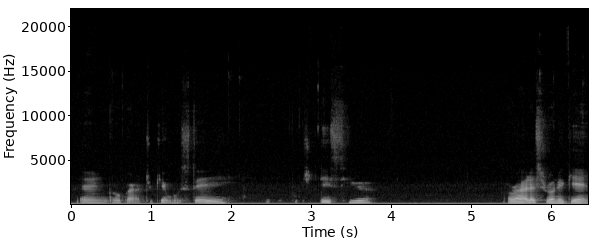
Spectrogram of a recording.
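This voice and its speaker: A man with a non-native accent talks at a very slow pace, leaving long, frequent pauses, and audible room echo surrounds his voice. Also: big swings in loudness. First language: not English. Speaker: programming tutorial creator. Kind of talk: tutorial. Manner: halting, many fillers and restarts.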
